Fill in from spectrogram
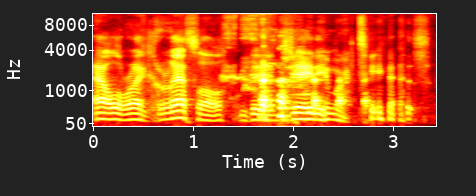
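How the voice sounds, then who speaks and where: A man's voice: mid-range voice, steady tone, slow, sharp tone, slight background noise. A man hosting a casual sports podcast, joking and poking fun at himself as he stumbles over foreign words. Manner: joking, self-mocking, fumbles foreign words. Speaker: podcast host.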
